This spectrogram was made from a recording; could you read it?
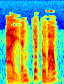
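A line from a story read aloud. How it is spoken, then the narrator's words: Angry. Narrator (Vietnamese): Tàn Cồn tức giận nói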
